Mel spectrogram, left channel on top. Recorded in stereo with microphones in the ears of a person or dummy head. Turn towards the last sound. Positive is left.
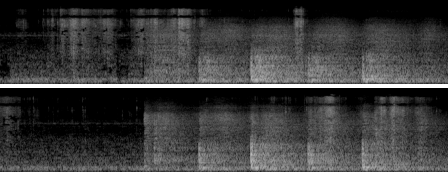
turn(degrees=-70)  # may be behind; listen again after turning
